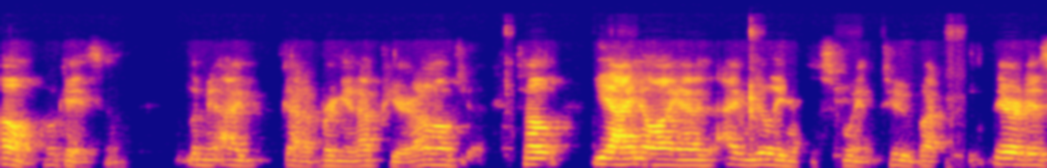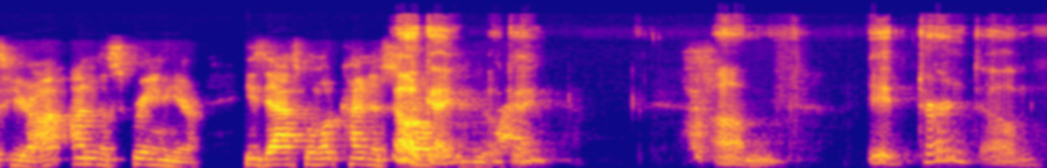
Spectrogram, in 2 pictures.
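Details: Aphasia in an adult male stroke survivor, acquired after a severe stroke, with over a decade of rehabilitation since; real patient.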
